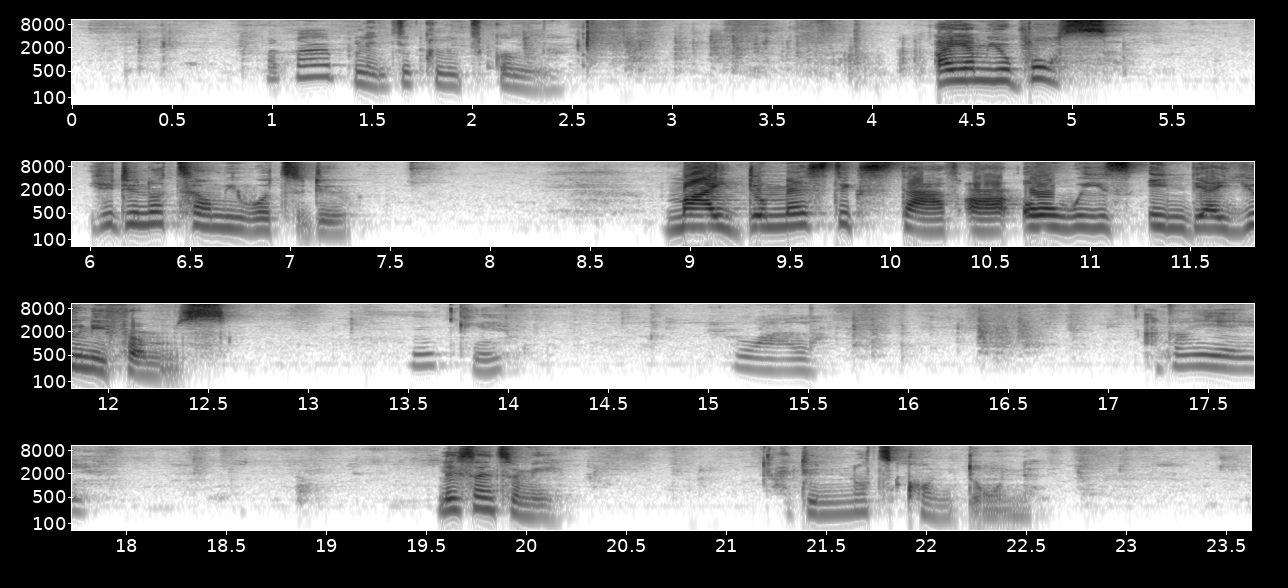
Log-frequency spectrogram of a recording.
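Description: A little girl speaks in a small high voice, close by.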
